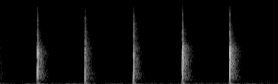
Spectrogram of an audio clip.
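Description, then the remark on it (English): Six sharp, evenly spaced hand claps at a slow steady beat, imitating a crowd cheering outside the courthouse in Worcester, each loud and crisp with a short tail and silence between. No cheering or voices accompany them. “People were literally cheering.”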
